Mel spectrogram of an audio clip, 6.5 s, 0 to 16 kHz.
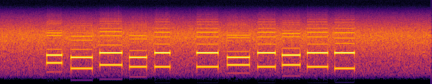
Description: DTMF, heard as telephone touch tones, dialled by hand, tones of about 280 ms. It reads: 01946 676863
